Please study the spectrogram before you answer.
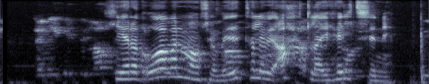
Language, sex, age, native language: Icelandic, female, 40-49, Icelandic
